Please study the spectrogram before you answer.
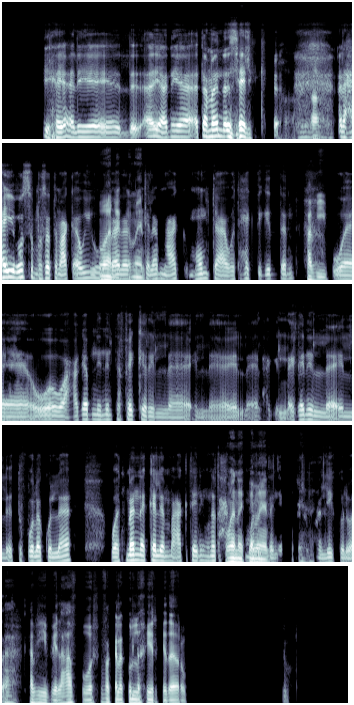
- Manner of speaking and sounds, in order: laughing while speaking: "يعني ال آه، يعني أتمنى ذلك"; chuckle; unintelligible speech; tapping
- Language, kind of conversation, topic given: Arabic, podcast, إيه الأغنية اللي بترجع لك ذكريات الطفولة؟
